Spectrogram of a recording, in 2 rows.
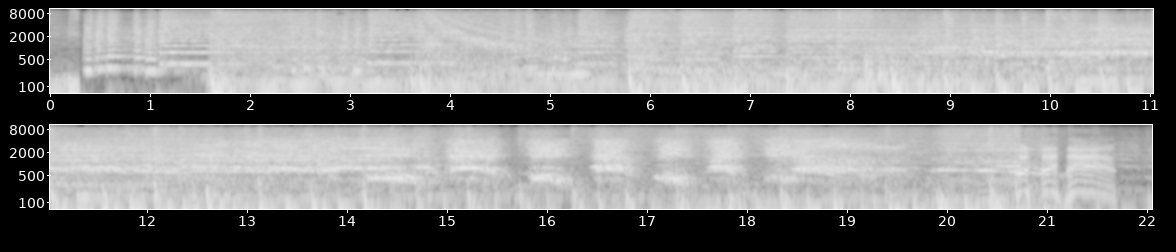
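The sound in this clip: Loud, sustained roar of a crowd of football fans cheering a team at a 13-1 record, a dense wall of cheering and shouting voices that holds steady and strong from start to finish.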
